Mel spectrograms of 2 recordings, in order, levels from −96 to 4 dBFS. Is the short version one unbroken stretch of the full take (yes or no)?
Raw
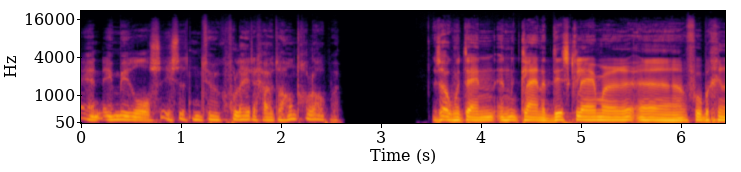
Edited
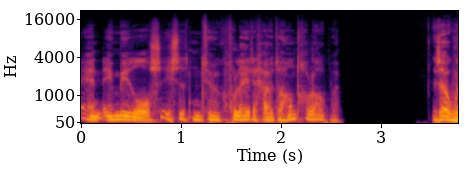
yes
